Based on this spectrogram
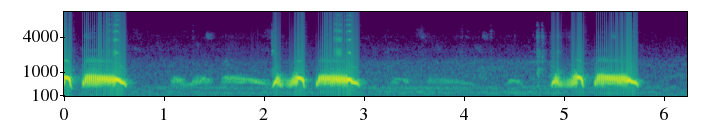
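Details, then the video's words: Spotted dove, a cage bird singing the deep 'giọng đồng thổ' style of cooing: strong drawn coos alternate with faint soft notes, then paired stuttered notes lead into a long low coo, three phrases in all. "cu gáy giọng đồng thổ thúc rút bổi nghe cái gáy luân và ngay"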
